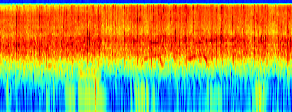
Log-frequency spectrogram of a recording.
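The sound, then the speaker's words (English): A church audience rises in a standing ovation to welcome a speaker. The dense, steady clapping lasts throughout, with voices calling out beneath it. “Will you put your hands together and welcome Dr. Don?”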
